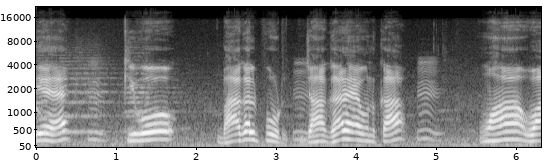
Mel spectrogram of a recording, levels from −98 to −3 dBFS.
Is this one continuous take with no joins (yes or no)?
yes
